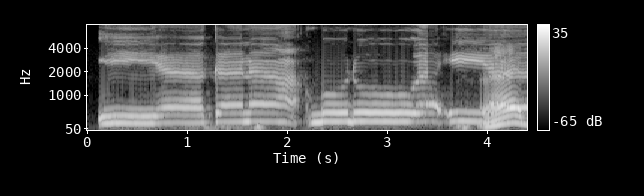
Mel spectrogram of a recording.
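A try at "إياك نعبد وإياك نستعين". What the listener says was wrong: Du-nya jangan kepanjangan. Du-nya satu harokat. Na'budu wa iyyaka nasta'in. Na'budu terputus ya, dilatih na'budunya.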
